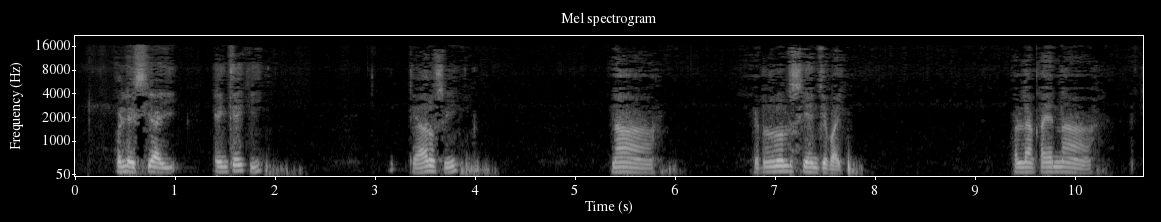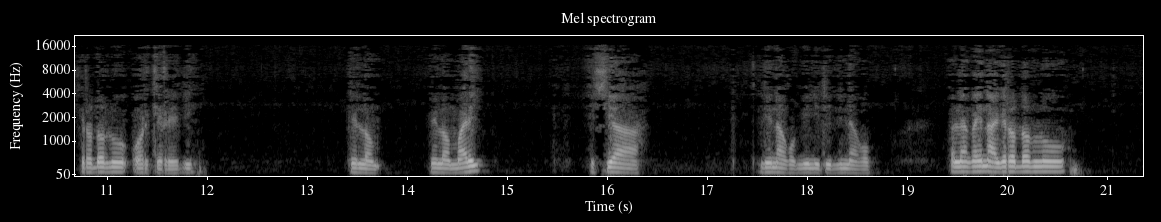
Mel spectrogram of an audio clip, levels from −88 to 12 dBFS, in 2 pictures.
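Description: Throughout, the speech sounds swirly, smeared and hollow, with blurred attacks and nothing above 16.6 kHz. This is generation loss, likely from about ten AAC-LC re-encodes near 64 kbit/s.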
